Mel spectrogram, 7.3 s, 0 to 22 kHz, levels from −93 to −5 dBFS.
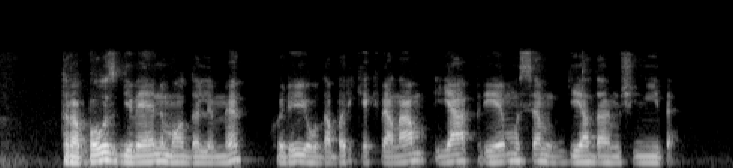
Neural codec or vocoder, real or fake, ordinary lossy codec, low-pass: none; real; Opus, 24 kbps; 7.2 kHz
